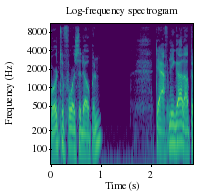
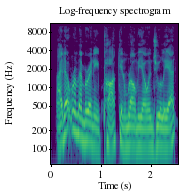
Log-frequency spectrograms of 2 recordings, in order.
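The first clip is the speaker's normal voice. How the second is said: ordinary delivery, nothing marked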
